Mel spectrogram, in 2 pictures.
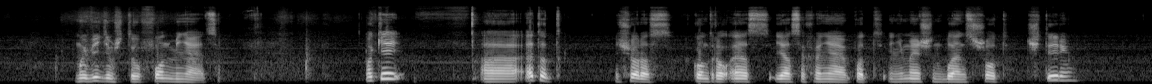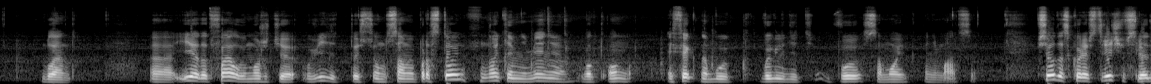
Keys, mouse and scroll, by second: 3.5-6.9 drag, 4.5 Escape, 6.9 ctrl+s, 13.6 ctrl+s.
